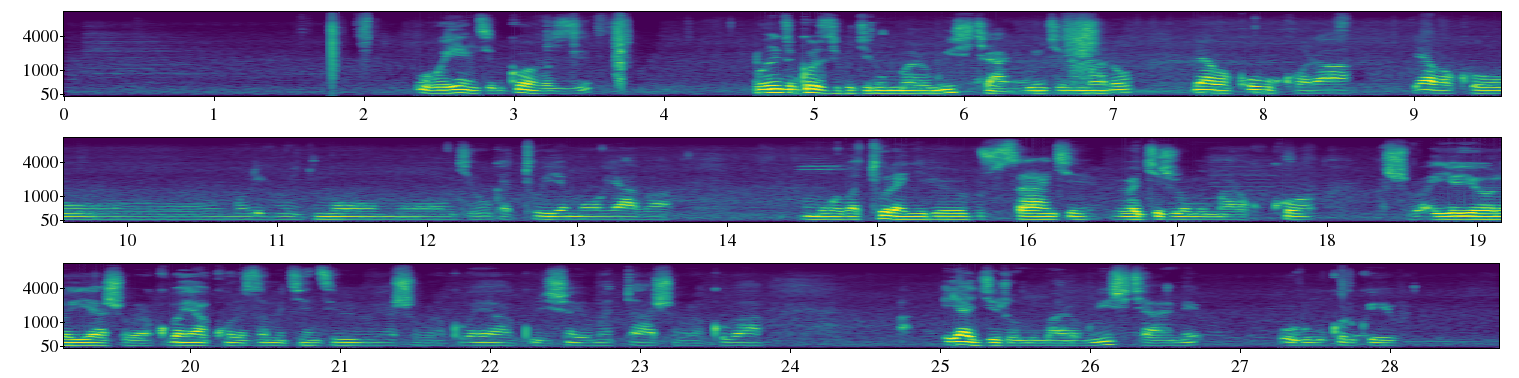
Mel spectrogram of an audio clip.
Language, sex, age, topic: Kinyarwanda, male, 18-24, agriculture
